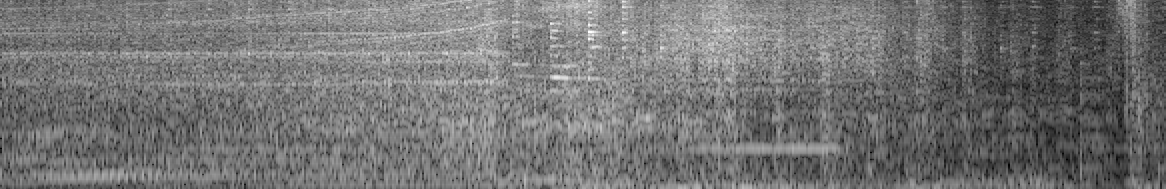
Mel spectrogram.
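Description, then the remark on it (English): A high-speed train roars past a railroad crossing, its loud rushing rumble swelling to a peak and then easing off, with steady droning tones running through the noise and no voices. “It's a race against time as the Buick launches itself over the railroad crossing just seconds before the high-speed train sails past behind them, ensuring their escape.”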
